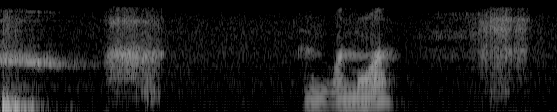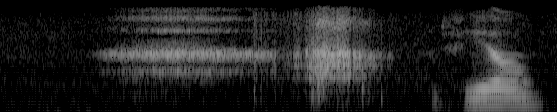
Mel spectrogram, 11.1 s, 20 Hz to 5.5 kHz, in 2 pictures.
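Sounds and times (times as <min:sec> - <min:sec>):
deep breath in through the nose, out through the mouth: 0:00.0 - 0:01.7, 0:04.2 - 0:05.4, 0:06.5 - 0:09.5
speech: 0:03.4 - 0:04.0, 0:10.2 - 0:11.0.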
